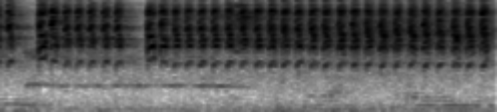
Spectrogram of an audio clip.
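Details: Mimicry song of a long-tailed shrike with kingfisher, kuntilanak and sparrow material, petir style, long and repeated. A short pulsed burst, a pause, then a long, rapid, rhythmic rattle of harsh notes.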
